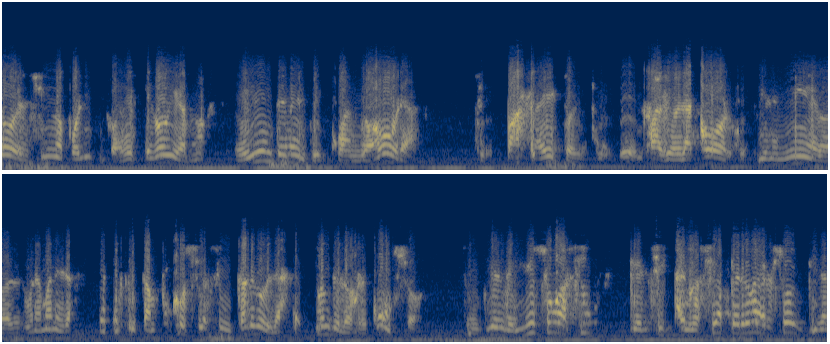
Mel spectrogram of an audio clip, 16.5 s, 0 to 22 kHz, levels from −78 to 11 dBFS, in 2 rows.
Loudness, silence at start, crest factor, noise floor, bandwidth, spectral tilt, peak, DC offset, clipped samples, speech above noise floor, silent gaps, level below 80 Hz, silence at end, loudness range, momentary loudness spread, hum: -20 LUFS; 0 s; 20 dB; -44 dBFS; 7.8 kHz; -4.5 dB/octave; 0 dBFS; under 0.1%; under 0.1%; 23 dB; none; -48 dBFS; 0 s; 4 LU; 15 LU; none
